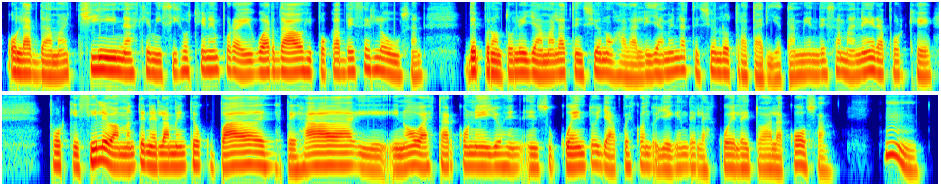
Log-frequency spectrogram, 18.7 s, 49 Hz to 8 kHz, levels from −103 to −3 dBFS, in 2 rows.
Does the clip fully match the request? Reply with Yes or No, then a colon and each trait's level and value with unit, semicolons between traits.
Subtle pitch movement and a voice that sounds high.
No: narrow, 2.2 semitones; medium, 140 Hz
